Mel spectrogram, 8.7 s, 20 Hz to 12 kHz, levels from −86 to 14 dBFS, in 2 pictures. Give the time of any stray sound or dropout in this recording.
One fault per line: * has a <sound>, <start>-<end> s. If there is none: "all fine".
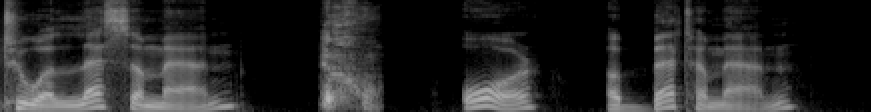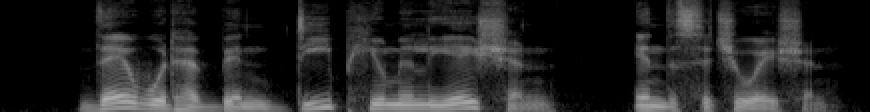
* has a cough, 1.6-1.9 s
